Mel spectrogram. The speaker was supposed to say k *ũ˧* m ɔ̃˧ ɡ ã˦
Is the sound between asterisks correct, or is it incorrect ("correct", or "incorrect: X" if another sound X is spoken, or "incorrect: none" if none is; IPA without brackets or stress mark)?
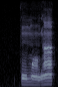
correct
